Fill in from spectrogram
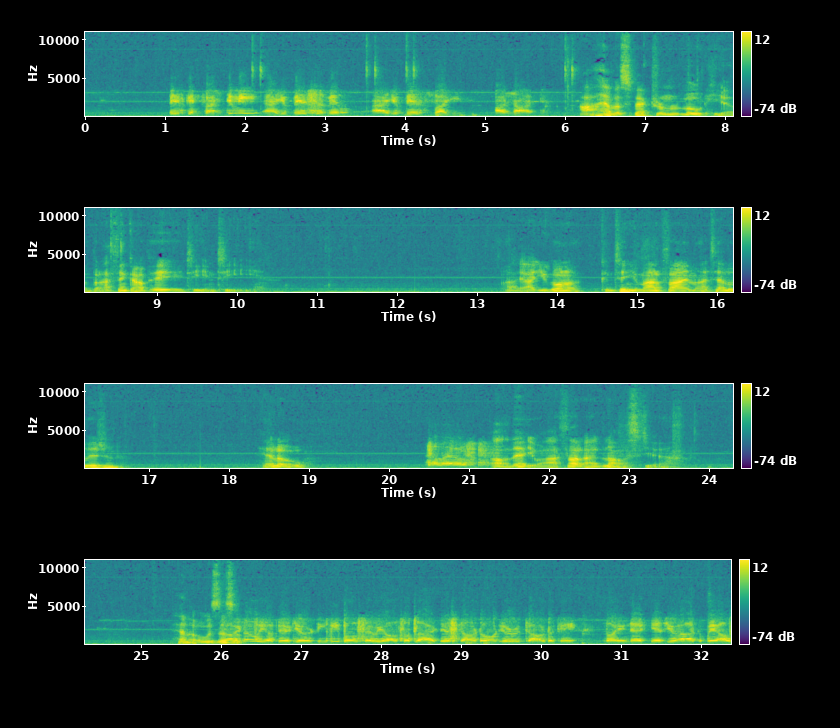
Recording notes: I kept one scammer group on the phone for over half an hour!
